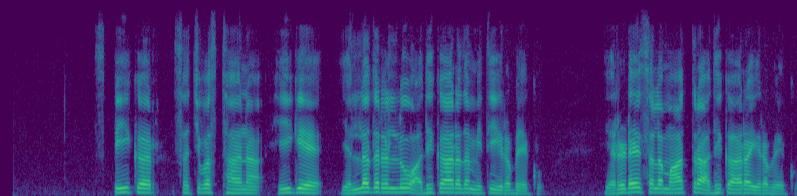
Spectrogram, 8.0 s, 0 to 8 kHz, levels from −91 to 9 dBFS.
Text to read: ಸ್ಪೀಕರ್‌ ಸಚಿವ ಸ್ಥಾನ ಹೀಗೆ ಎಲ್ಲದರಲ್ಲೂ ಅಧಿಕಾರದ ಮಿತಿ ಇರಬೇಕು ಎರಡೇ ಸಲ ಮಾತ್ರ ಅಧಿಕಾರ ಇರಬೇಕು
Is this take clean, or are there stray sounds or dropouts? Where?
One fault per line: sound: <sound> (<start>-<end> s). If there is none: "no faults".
no faults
